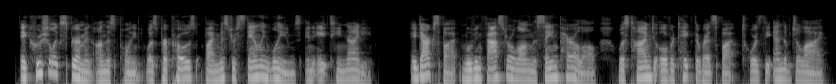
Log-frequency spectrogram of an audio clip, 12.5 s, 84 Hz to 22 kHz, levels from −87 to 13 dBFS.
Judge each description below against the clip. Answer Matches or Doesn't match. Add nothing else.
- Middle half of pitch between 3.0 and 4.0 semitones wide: Doesn't match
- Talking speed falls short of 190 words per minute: Matches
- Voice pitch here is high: Doesn't match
